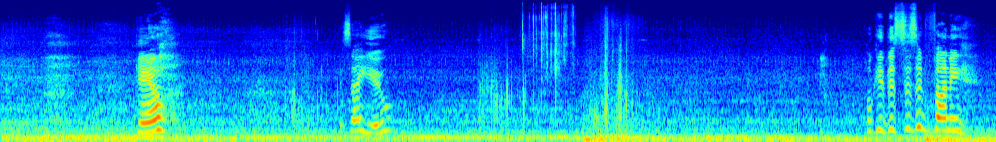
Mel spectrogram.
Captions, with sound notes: Gale? Is that you? [branch crunching] Okay, this isn't funny.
